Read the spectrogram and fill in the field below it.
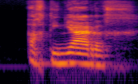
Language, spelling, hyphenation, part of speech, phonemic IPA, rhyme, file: Dutch, achttienjarig, acht‧tien‧ja‧rig, adjective, /ˌɑx.tinˈjaː.rəx/, -aːrəx, Nl-achttienjarig.ogg
- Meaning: eighteen-year-old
